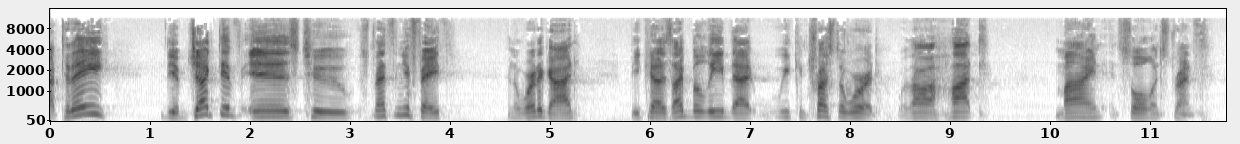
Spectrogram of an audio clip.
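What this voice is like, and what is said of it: Southern US Georgia accent. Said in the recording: “you notice that accent's from Georgia”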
